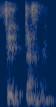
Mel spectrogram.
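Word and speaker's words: theta: Bueno, acá la fuerza magnetomotriz, este libro y algunos otros le llaman lo que se pronunciaría como zeta, y a veces llamamos tita, más cómodamente decimos tita.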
